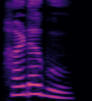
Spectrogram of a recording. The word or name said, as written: ಹಡಕೆ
